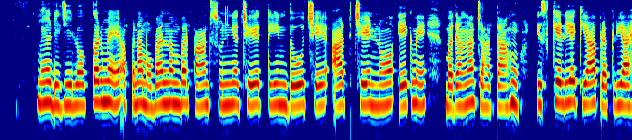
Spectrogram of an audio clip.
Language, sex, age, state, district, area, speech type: Hindi, female, 18-30, Madhya Pradesh, Seoni, urban, read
